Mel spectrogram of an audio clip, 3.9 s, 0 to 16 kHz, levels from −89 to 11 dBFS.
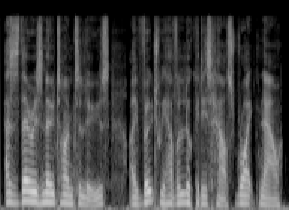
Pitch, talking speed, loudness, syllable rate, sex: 130 Hz, 280 wpm, -18 LUFS, 5.8 syllables/s, male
